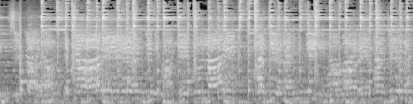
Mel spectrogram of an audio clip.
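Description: Hindu devotional bhajan music to Hanuman: a melodic line over a steady repeating beat.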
